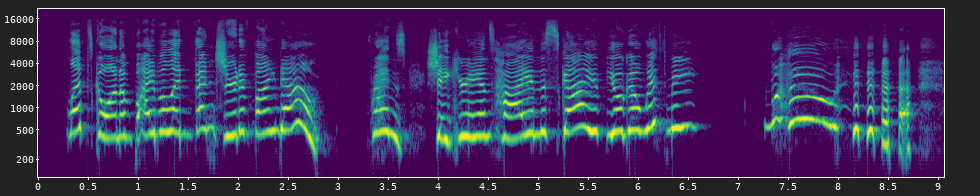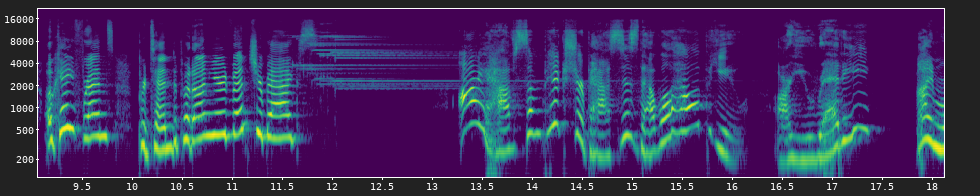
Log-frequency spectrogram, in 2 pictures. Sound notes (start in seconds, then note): 7.3 girl giggles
